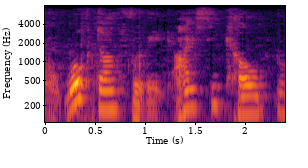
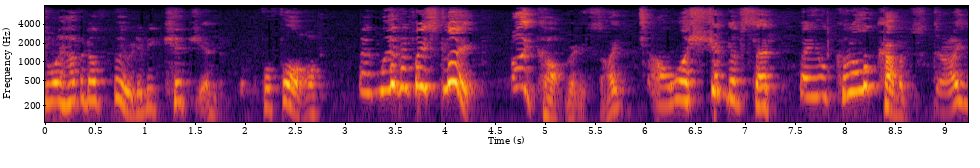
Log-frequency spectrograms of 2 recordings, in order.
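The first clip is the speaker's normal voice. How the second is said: put-on high children's-storybook badger character voice; 6 semitones higher, 4 dB louder than usual. Reading a story aloud, voicing the badger's lines in a badger voice. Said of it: "being Read by Me by only using the Badger's Voices".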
